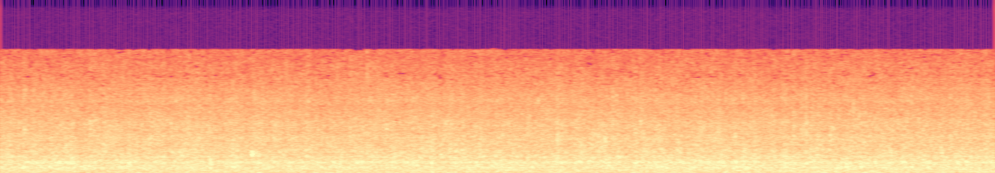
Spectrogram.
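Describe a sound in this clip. Rain patters steadily against a window.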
